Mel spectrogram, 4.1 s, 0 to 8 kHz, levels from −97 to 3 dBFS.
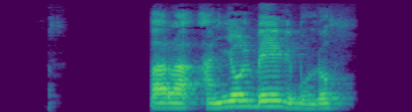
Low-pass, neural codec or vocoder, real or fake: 7.2 kHz; none; real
